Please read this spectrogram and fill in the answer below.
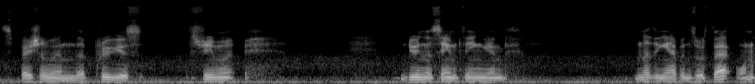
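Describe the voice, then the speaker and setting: A man with an American accent talks at a fairly slow pace, pitched fairly low. His intonation is monotone and flat, with long, frequent pauses. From United States. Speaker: live streamer. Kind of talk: casual live stream chat. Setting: live stream. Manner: rolled R's.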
